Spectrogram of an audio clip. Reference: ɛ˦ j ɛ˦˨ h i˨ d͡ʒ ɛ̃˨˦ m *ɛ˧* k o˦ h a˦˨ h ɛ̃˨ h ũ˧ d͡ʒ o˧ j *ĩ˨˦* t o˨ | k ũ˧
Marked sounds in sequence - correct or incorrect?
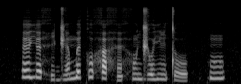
incorrect: ɛ˦, incorrect: ĩ˧

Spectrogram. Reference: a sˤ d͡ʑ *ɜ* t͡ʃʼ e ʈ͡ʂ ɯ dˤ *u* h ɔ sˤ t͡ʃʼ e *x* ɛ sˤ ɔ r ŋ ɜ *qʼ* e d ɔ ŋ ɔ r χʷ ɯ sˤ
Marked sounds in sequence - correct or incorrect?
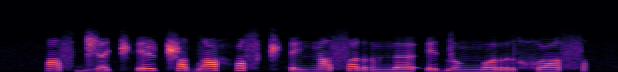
correct, correct, incorrect: ŋ, incorrect: ʔ

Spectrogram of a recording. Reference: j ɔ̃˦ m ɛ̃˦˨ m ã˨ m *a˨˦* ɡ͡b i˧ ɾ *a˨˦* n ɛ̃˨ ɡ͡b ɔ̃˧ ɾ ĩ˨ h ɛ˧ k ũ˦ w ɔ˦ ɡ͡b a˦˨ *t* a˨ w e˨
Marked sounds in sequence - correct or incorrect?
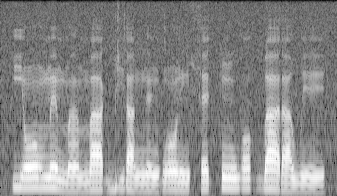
incorrect: a˧, incorrect: a˨, incorrect: ɾ

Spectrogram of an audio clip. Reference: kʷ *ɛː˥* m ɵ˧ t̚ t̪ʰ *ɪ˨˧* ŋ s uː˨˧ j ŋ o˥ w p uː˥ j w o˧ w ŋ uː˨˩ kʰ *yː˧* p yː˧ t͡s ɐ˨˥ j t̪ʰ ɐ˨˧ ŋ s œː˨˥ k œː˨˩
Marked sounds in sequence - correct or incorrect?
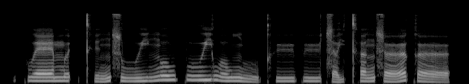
incorrect: ɛː˧, incorrect: ɪ˨˥, correct

